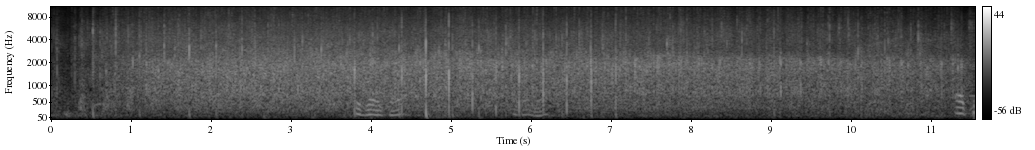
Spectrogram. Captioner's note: applause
